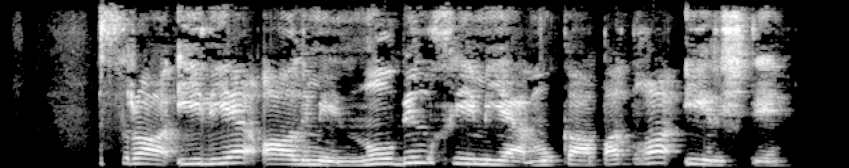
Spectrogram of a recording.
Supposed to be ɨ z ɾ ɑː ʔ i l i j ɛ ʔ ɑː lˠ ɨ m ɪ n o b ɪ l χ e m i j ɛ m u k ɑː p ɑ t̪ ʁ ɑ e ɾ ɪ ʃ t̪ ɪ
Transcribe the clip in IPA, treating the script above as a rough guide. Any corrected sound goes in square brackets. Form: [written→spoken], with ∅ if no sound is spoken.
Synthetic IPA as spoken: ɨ [z→s] ɾ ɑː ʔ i l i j ɛ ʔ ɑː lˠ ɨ m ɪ n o b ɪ l χ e m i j ɛ m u k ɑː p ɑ t̪ ʁ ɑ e ɾ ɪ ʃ t̪ ɪ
